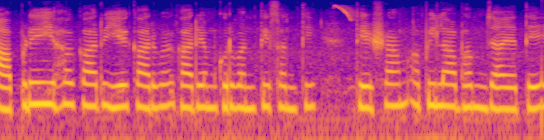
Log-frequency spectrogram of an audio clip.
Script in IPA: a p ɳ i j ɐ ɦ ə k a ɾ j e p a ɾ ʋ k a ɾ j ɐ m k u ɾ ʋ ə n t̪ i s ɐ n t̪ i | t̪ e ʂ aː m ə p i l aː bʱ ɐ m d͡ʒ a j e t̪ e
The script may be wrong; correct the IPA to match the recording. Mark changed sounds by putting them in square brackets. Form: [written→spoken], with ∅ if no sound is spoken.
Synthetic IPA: a p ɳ [i→e] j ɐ ɦ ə k a ɾ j e [p→k] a ɾ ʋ k a ɾ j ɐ m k u ɾ ʋ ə n t̪ i s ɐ n t̪ i | t̪ e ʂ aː m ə p i l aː bʱ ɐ m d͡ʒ a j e t̪ e

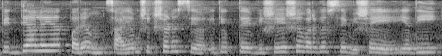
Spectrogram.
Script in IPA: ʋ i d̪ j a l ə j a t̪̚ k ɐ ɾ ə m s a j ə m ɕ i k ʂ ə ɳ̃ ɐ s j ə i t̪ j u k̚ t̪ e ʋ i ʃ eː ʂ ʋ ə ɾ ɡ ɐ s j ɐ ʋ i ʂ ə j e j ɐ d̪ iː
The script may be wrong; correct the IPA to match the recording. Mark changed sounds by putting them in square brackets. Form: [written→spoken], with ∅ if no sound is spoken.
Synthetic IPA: ʋ i d̪ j a l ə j a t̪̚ [k→p] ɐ ɾ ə m s a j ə m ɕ i k ʂ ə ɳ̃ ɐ s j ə i t̪ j u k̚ t̪ e ʋ i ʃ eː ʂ ʋ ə ɾ ɡ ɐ s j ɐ ʋ i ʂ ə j e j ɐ d̪ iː

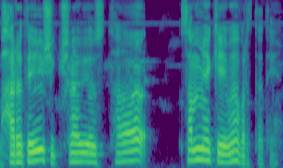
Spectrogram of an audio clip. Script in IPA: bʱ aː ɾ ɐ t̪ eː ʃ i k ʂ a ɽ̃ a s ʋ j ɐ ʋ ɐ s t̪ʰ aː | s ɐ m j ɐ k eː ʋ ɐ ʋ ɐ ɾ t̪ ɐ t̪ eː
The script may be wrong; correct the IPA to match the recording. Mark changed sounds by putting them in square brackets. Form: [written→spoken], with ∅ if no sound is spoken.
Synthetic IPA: bʱ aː ɾ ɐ t̪ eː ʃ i k ʂ [a→ɐ] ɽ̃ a [s→∅] ʋ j ɐ ʋ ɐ s t̪ʰ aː | s ɐ m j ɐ k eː ʋ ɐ ʋ ɐ ɾ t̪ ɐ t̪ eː

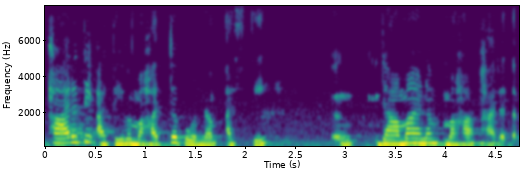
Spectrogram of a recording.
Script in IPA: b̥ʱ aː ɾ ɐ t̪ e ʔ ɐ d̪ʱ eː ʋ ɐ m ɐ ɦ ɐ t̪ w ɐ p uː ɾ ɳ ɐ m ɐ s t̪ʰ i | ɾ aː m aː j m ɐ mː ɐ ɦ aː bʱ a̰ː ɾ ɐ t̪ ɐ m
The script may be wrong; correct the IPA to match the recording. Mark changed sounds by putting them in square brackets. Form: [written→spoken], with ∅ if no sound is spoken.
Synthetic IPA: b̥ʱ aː ɾ ɐ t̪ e ʔ ɐ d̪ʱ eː ʋ ɐ m ɐ ɦ ɐ t̪ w ɐ p uː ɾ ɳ ɐ m ɐ s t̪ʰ i | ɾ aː m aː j [m→ɳ] ɐ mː ɐ ɦ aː bʱ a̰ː ɾ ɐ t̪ ɐ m

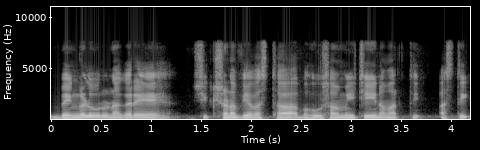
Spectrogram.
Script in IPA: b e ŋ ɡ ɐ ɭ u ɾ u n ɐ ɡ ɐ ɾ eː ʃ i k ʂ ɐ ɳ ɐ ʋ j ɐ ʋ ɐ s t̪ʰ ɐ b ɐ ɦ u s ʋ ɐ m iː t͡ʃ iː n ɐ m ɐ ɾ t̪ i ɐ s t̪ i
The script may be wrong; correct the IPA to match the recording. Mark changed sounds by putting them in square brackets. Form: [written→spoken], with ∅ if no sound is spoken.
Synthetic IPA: b e ŋ ɡ ɐ ɭ [u→uː] ɾ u n ɐ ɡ ɐ ɾ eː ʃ i k ʂ ɐ ɳ ɐ ʋ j ɐ ʋ ɐ s t̪ʰ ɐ b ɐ ɦ u s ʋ ɐ m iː t͡ʃ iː n ɐ m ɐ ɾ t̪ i ɐ s t̪ i

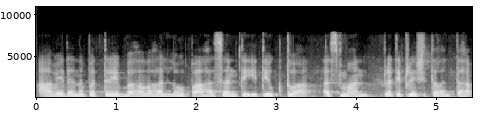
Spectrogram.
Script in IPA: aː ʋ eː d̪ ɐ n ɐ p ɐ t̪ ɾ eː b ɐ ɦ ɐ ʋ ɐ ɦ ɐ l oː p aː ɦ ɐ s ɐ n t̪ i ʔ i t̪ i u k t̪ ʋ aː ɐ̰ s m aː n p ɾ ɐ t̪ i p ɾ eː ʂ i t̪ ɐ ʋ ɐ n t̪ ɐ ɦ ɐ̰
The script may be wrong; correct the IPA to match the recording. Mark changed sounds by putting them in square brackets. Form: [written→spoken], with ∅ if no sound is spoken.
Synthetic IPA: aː ʋ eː d̪ ɐ n ɐ p ɐ t̪ ɾ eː b ɐ ɦ ɐ ʋ ɐ ɦ ɐ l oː p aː ɦ ɐ s ɐ n t̪ i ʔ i t̪ i u k t̪ ʋ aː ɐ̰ s m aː n p ɾ ɐ t̪ i p ɾ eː ʂ i t̪ ɐ ʋ ɐ n t̪ ɐ ɦ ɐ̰

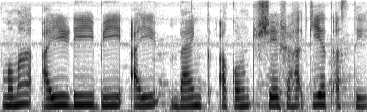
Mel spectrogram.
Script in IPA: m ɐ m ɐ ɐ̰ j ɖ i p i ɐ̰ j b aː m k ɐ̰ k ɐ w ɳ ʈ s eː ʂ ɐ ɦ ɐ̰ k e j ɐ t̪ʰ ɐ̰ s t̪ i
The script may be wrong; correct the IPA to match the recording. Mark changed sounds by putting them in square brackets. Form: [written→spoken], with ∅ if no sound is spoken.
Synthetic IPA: m ɐ m ɐ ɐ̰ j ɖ i [p→b] i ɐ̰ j b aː [m→ŋ] k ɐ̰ k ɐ w ɳ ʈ [s→ʃ] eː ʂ ɐ ɦ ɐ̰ k [e→i] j ɐ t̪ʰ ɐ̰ s t̪ i

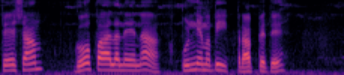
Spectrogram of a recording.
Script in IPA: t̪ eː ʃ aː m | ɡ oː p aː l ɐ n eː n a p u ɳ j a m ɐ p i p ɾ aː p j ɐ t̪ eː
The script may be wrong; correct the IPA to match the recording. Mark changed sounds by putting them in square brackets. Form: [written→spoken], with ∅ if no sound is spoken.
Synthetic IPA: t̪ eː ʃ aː m | ɡ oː p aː l ɐ n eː n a p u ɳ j [a→ɐ] m ɐ p i p ɾ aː p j ɐ t̪ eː

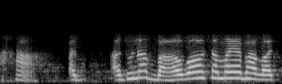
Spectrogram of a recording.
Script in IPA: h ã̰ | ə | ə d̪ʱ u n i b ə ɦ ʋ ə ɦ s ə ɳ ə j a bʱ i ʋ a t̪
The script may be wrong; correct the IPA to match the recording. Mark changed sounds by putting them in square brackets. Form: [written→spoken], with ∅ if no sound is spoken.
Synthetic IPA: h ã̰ | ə | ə d̪ʱ u n [i→a] b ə ɦ ʋ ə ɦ s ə [ɳ→m] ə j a bʱ [i→a] ʋ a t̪

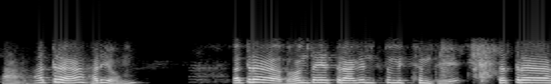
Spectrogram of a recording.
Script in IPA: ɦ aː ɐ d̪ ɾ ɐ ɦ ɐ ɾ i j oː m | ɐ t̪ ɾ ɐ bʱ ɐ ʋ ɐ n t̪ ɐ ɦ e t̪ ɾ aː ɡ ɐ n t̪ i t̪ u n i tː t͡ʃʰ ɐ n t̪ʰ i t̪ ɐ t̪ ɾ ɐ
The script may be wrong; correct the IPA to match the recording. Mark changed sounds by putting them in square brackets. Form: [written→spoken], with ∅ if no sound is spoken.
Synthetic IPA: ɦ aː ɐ [d̪→t̪] ɾ ɐ ɦ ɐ ɾ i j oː m | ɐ t̪ ɾ ɐ bʱ ɐ ʋ ɐ n t̪ ɐ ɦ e t̪ ɾ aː ɡ ɐ n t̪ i t̪ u [n→m] i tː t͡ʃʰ ɐ n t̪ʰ i t̪ ɐ t̪ ɾ ɐ

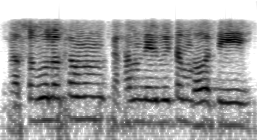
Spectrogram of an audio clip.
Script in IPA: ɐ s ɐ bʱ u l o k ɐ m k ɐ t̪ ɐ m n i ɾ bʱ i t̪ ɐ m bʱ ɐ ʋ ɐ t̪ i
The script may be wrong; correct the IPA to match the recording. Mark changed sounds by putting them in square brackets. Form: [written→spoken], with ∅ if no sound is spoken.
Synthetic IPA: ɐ s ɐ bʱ u l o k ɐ m k ɐ [t̪→t̪ʰ] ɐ m n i ɾ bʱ i t̪ ɐ m bʱ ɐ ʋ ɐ t̪ i

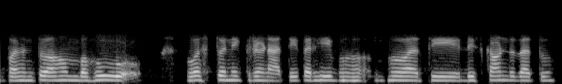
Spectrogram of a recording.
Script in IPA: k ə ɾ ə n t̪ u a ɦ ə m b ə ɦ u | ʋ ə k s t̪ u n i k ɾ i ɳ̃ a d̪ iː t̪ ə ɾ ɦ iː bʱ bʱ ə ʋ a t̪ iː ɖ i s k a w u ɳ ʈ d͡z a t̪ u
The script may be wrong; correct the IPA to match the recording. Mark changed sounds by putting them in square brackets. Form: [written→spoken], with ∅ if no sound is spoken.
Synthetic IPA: [k→p] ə ɾ ə n t̪ u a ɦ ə m b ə ɦ u | ʋ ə [k→∅] s t̪ u n i k ɾ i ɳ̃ a [d̪→t̪] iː t̪ ə ɾ ɦ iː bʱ bʱ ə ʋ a t̪ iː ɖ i s k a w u ɳ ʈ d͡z a t̪ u

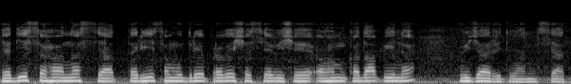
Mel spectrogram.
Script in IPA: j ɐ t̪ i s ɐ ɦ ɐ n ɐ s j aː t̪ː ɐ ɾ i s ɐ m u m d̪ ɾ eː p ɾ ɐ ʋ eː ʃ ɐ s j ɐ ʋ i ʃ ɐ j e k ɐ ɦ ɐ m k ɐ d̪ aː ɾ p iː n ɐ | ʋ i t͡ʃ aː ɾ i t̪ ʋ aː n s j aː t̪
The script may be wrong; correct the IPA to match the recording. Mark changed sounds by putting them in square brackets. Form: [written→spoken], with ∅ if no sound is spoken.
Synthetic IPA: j ɐ [t̪→d̪] i s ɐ ɦ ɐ n ɐ s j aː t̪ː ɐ ɾ i s ɐ m u [m→∅] d̪ ɾ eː p ɾ ɐ ʋ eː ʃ ɐ s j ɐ ʋ i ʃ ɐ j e [k→ʔ] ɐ ɦ ɐ m k ɐ d̪ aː [ɾ→∅] p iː n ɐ | ʋ i t͡ʃ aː ɾ i t̪ ʋ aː n s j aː t̪

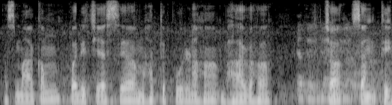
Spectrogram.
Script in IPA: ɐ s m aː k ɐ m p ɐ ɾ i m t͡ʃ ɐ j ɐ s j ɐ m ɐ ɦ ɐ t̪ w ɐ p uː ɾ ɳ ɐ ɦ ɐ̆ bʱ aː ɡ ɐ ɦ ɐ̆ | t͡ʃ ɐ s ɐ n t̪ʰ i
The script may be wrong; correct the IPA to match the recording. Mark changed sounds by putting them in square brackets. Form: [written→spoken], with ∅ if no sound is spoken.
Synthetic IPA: ɐ s m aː k ɐ m p ɐ ɾ i [m→∅] t͡ʃ ɐ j ɐ s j ɐ m ɐ ɦ ɐ t̪ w ɐ p uː ɾ ɳ ɐ ɦ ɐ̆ bʱ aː ɡ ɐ ɦ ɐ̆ | t͡ʃ ɐ s ɐ n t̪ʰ i

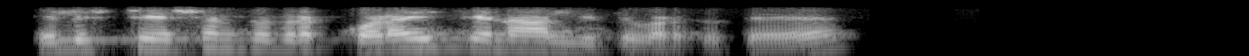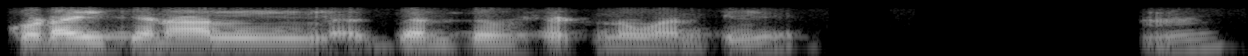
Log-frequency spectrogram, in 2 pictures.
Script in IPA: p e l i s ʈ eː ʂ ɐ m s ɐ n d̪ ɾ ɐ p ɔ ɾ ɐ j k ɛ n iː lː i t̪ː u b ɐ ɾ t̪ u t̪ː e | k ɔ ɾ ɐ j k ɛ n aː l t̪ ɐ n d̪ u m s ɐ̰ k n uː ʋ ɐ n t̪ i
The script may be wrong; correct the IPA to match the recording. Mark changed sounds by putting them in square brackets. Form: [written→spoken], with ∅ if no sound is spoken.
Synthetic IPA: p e l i s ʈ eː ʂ ɐ [m→n] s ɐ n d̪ ɾ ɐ [p→k] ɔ [ɾ→ɽ] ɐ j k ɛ n [iː→aː] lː i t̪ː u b ɐ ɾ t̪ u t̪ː e | k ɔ [ɾ→ɽ] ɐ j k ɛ n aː l [t̪→d̪] ɐ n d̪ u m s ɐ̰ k n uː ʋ ɐ n t̪ i

